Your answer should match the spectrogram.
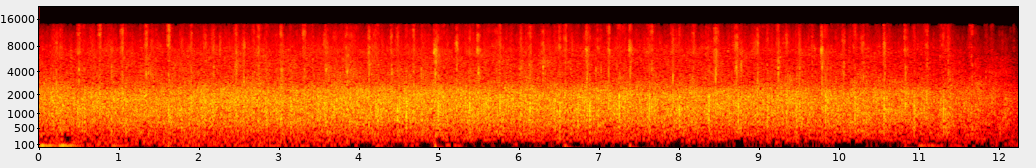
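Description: Audience applauding, a long, steady round of clapping that dies away near the end.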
